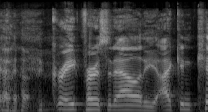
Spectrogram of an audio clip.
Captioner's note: laughter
